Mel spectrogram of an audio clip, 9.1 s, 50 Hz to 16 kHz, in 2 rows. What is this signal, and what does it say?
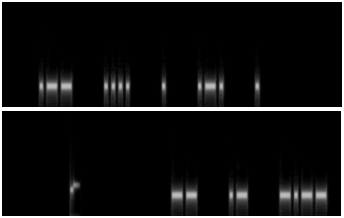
Morse code, heard as a keyed tone, about 25 wpm, spaced as for 14 wpm, 700 Hz. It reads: WHERE MAY
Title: 3x Character Spacing - Top 200 Words - 25wpm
